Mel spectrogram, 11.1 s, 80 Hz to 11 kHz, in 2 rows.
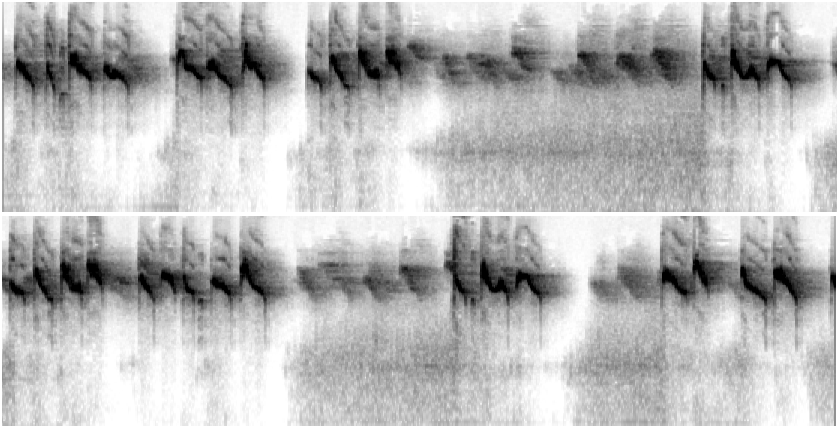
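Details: Caged oriental white-eye in full open song on the fifth day after monthly deworming, 20 January 2022. Repeated bursts of rapid, high, tinkling chirps are separated by short breaks, with soft rustling between some phrases.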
